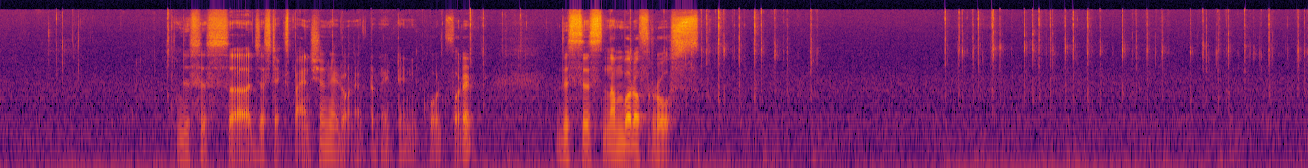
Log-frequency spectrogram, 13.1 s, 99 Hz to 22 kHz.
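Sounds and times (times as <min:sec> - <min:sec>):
typing on computer keyboard: 0:07.0 - 0:08.2, 0:09.4 - 0:13.0.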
